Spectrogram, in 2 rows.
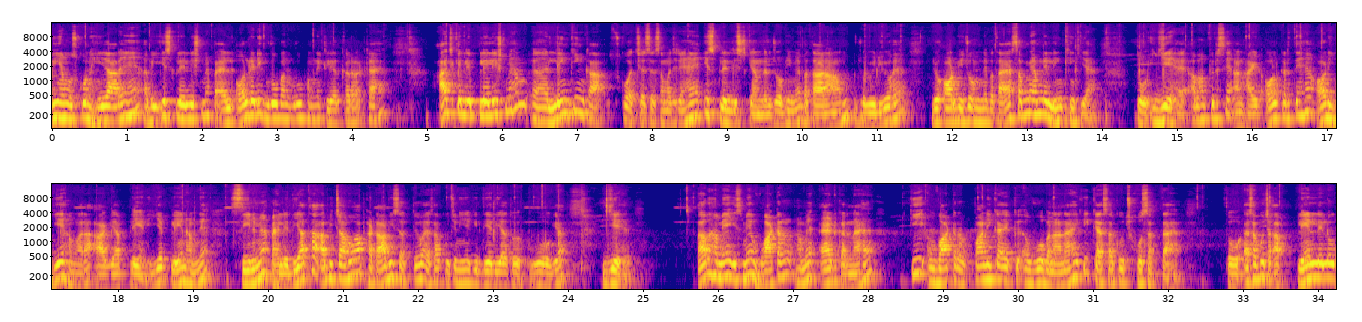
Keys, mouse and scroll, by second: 1.3 z, 1.6-2.3 alt+middle click, 2.3-2.8 scroll down 1, 2.8 click, 3.4 z, 3.8-4.5 alt+middle drag, 10.0 z, 10.3-10.9 alt+middle click, 12.5 z, 13.0-13.6 alt+middle click, 14.2 scroll down 1, 14.5 alt+middle click, 15.1 right click, 16.9 z, 17.3-17.9 alt+middle click, 17.9 scroll up 1, 18.3-18.9 alt+middle click, 19.0 scroll down 1, 19.2 alt+middle click, 20.9 z, 21.3 alt+middle click, 22.4 click, 22.7 scroll down 1, 23.0 alt+middle click, 23.3 alt+w, 23.8 z, 24.3 scroll down 1, 25.6 middle click, 26.5 scroll up 1, 28.4 middle click, 29.4 click, 29.8-30.1 scroll down 1, 30.4-32.6 drag, 33.3 right click, 33.8 w.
